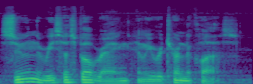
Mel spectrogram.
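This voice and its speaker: A man's voice: lowish voice, brisk. A man reading a scripted first-person horror story as its narrator.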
